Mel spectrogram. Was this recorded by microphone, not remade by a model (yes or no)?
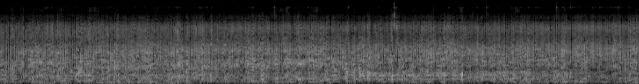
no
